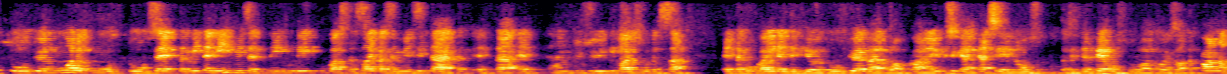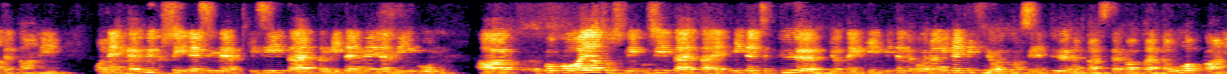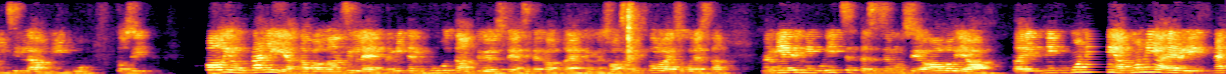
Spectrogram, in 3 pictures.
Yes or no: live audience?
yes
